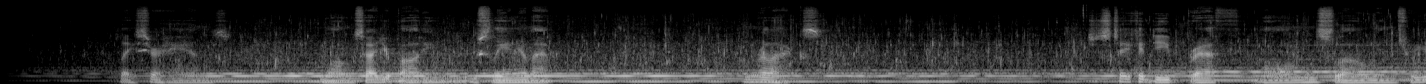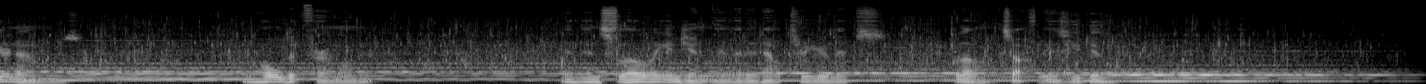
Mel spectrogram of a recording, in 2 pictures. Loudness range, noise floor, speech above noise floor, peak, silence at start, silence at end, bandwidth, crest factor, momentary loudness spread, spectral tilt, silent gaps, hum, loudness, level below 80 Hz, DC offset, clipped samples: 5 LU; -60 dBFS; 39 dB; -4 dBFS; 1.2 s; 0.05 s; 16 kHz; 20 dB; 12 LU; -6.5 dB/octave; none; none; -24 LUFS; -48 dBFS; under 0.1%; under 0.1%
